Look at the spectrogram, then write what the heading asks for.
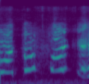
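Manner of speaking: high, aghast re-enactment; shocked disbelief. Retold or imitated. Reacting to friend punching Meredith, shocked. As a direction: squeak it in mock horror.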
